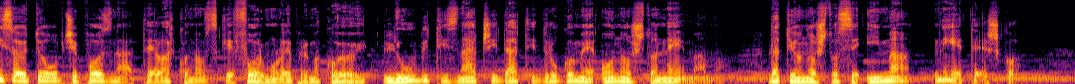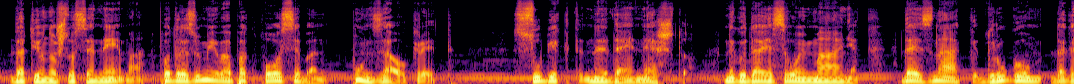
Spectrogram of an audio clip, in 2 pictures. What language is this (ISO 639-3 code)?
hrv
